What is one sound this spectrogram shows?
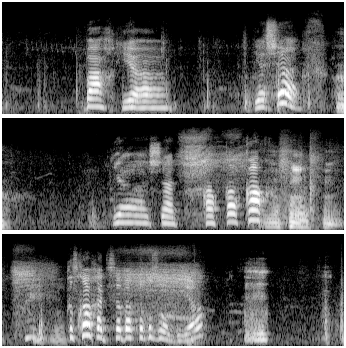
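A young woman speaks softly and urgently up close.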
